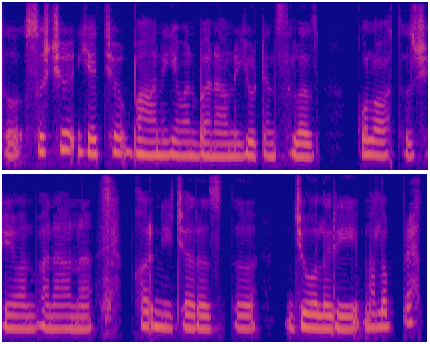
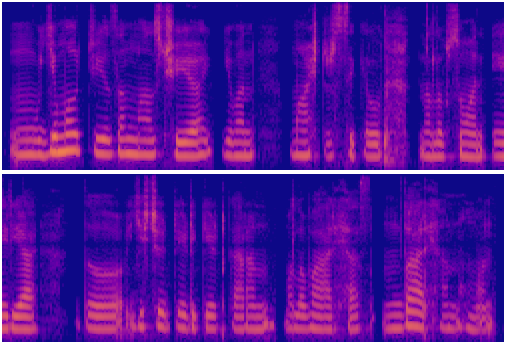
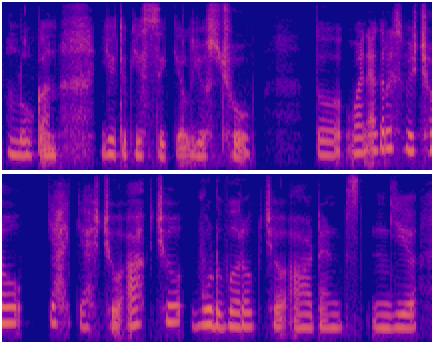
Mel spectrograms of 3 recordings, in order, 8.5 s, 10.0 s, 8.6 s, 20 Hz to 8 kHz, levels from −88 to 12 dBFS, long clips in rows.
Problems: none marked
